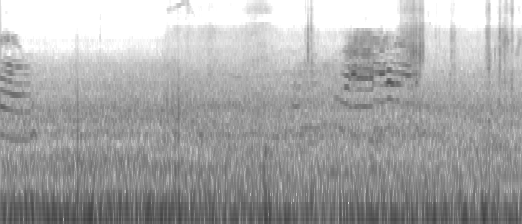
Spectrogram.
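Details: Hungry homeless black cat with a companion, strays living on the street, meowing: a drawn-out falling meow at the start, then a second wavering, strongly harmonic meow midway, over a constant low traffic rumble.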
